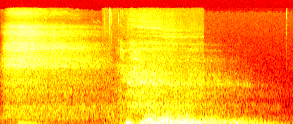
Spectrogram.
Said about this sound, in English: Let's do some breathing.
